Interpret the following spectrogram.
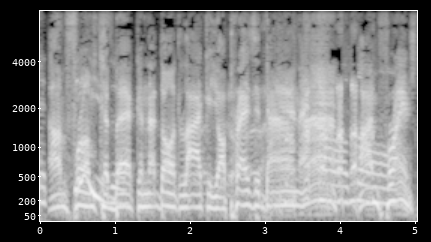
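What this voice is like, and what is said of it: Put-on French-Canadian accent. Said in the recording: “Don't you like my accent?... you know it's a good accent when you have to point out what the accent is... French-Canadian”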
